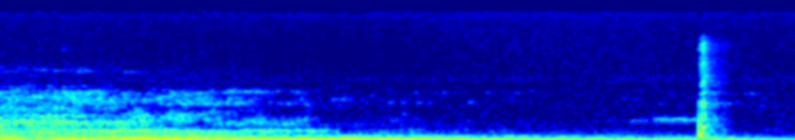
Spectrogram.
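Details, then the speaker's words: Pot lid lifting as steam pressure builds underneath; low steady hum then one sharp pop, mistaken at first for a rat in the wall. "There's steam building up and it's pressurizing and it's popping the lid off. And I was hearing this noise, I thought I had a rat."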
